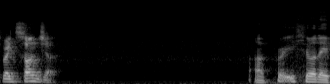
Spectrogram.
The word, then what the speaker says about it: Red Sonja: Red Sonja.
